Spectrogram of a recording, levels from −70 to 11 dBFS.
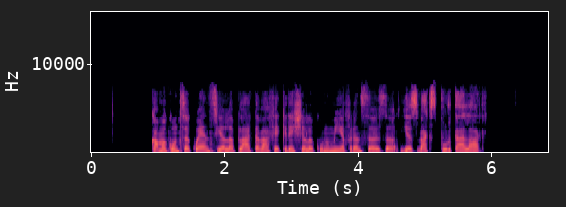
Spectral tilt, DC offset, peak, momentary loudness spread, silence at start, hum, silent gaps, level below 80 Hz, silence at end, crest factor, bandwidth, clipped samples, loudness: -4 dB/octave; under 0.1%; -2 dBFS; 3 LU; 0.9 s; none; 5.20-5.24 s; -58 dBFS; 0.95 s; 20 dB; 8.4 kHz; under 0.1%; -19 LUFS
